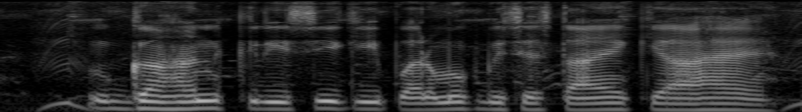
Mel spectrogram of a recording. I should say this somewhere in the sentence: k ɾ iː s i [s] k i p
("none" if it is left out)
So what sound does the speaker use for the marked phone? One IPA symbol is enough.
none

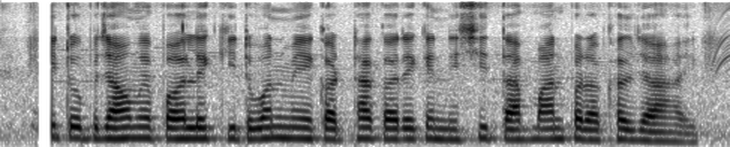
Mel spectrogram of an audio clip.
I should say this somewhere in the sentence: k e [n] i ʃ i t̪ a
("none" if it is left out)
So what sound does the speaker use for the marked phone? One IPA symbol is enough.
n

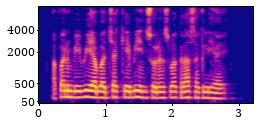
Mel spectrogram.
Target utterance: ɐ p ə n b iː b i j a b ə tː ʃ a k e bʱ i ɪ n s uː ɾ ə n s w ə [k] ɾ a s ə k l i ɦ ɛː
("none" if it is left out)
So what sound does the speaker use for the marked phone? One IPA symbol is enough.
k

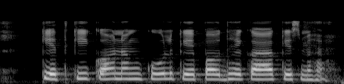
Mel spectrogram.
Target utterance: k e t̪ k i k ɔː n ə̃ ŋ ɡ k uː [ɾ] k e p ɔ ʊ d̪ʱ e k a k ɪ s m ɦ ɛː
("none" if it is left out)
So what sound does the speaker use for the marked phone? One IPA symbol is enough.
l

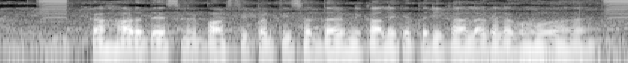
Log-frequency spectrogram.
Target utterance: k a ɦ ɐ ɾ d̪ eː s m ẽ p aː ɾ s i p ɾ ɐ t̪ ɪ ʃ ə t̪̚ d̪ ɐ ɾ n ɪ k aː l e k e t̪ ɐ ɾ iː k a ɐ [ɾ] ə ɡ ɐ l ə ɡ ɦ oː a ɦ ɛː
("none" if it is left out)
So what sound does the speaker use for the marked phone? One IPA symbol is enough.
l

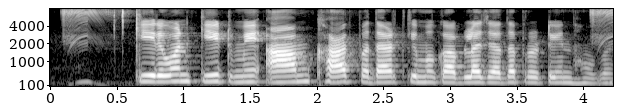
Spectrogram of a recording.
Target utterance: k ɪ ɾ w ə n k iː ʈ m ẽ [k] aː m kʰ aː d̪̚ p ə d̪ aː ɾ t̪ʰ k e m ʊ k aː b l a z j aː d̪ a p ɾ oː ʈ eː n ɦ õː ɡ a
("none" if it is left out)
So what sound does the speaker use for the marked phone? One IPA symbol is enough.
ʔ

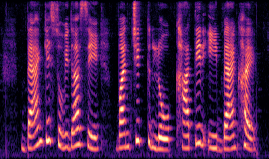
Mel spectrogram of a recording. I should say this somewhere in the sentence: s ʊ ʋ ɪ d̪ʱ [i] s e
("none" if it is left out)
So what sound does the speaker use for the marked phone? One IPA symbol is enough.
a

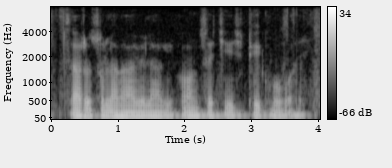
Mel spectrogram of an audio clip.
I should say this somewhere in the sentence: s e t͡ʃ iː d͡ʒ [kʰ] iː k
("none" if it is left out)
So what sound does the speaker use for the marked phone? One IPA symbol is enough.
ʈʰ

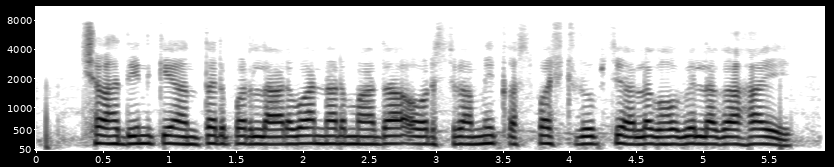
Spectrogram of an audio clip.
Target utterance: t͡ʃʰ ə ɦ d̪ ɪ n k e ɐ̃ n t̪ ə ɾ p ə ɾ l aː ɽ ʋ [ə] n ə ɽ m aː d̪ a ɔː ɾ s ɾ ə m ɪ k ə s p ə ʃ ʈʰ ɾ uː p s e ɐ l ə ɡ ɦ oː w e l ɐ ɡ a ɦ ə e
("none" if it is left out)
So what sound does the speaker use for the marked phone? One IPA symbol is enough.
a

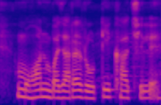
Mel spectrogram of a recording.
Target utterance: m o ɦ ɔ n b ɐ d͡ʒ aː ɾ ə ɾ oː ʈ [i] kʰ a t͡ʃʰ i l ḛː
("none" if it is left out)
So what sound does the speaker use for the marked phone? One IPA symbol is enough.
i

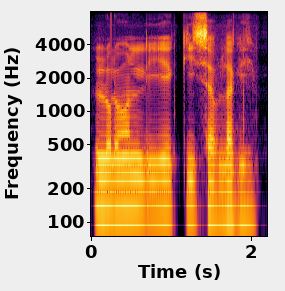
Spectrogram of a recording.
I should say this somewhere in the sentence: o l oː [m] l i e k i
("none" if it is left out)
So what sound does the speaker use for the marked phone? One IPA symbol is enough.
n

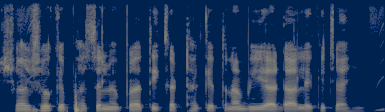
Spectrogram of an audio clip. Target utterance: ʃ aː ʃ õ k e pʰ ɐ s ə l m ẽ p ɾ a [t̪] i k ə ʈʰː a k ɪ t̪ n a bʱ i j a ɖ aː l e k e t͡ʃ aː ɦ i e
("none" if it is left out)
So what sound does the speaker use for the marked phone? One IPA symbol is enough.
t̪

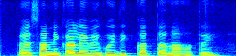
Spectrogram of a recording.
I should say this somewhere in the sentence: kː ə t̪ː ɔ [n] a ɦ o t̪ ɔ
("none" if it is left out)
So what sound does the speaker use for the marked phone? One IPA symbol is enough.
n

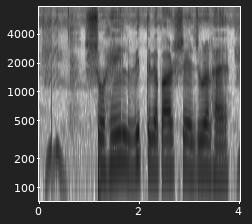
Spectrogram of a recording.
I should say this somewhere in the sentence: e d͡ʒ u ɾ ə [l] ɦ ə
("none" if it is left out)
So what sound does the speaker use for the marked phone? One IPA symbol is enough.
l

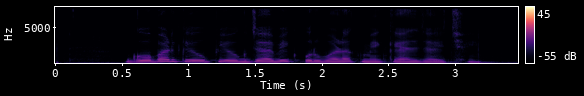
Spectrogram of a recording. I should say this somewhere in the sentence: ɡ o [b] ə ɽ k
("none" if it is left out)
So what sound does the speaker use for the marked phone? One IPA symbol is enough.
b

